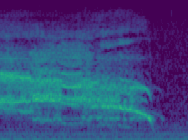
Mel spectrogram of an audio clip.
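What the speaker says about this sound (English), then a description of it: "Now that was a great scream" A single drawn-out scream of around two seconds, falling in pitch at the end, from the video game What Remains of Edith Finch, loud and alone, with no speech.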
